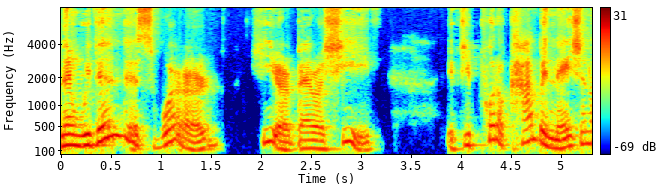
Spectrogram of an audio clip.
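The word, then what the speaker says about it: בראשית: So you kind of have to pronounce it with the consonants, Bareshiyth.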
